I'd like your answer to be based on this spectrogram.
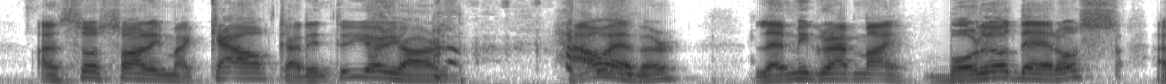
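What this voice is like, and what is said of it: Put-on Argentine accent. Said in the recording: “name a country, I'll do an accent ... Argentina”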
